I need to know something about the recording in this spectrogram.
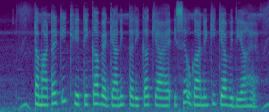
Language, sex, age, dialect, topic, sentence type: Hindi, female, 18-24, Garhwali, agriculture, question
